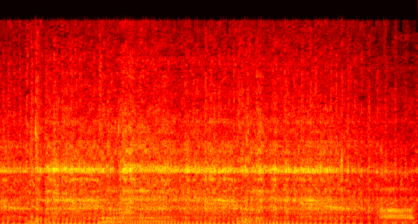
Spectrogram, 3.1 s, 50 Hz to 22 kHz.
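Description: A Royal Enfield Guerrilla 450 (2024) motorcycle exhaust revs loudly and close by, a steady throaty engine roar with rising and falling pitch held through the whole stretch, with a brief dip near the end.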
